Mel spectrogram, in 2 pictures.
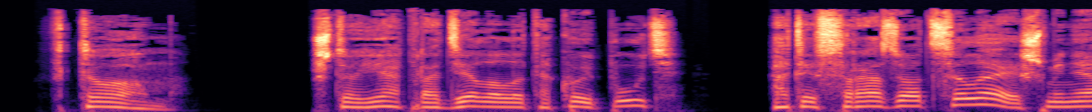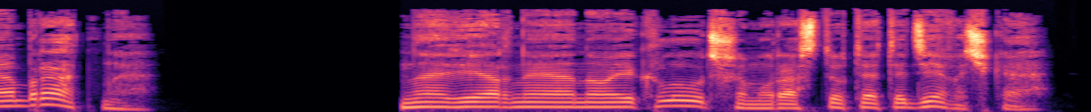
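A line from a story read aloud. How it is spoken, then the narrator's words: Sighing. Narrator (Russian): вздохнула она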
